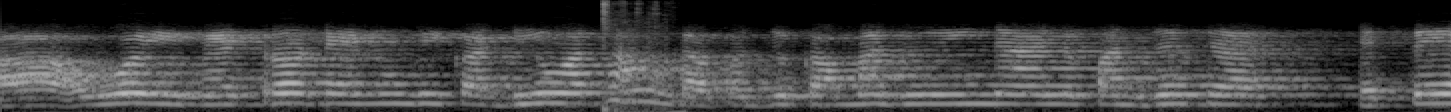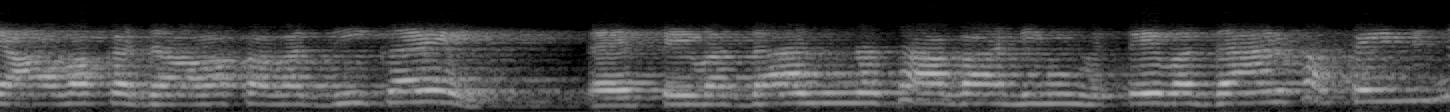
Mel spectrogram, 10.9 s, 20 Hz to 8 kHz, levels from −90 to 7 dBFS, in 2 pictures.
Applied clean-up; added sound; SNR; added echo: neural separator model SepFormer DNS4.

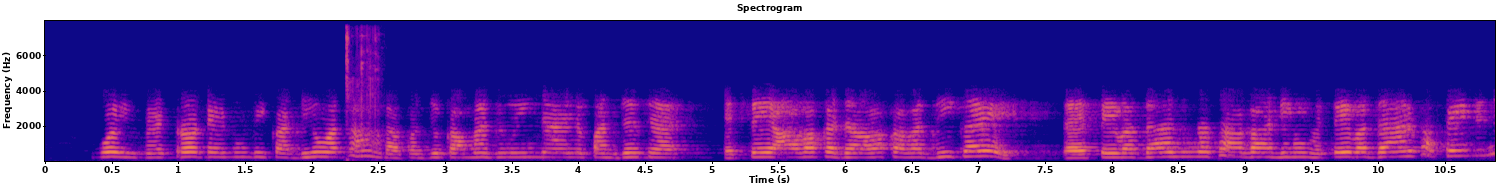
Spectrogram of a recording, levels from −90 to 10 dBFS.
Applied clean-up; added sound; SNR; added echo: neural mask model DeepFilterNet 3.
